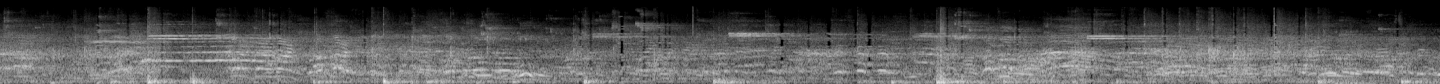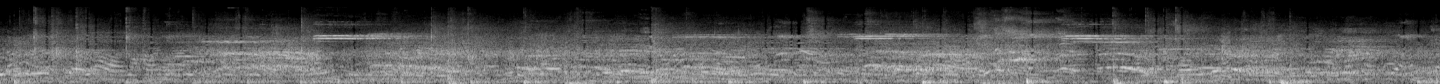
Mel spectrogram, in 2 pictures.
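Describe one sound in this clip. Young men call out and shout to each other across the court.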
